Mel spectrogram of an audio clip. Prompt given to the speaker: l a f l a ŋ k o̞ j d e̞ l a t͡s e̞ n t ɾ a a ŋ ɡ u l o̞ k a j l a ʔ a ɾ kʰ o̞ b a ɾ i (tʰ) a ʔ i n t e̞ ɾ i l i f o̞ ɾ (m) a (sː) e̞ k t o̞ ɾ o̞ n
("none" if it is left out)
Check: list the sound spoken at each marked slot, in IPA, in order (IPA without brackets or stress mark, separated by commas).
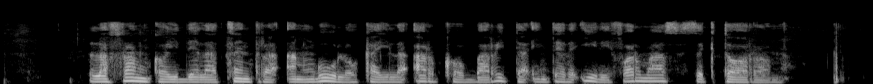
t, m, sː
